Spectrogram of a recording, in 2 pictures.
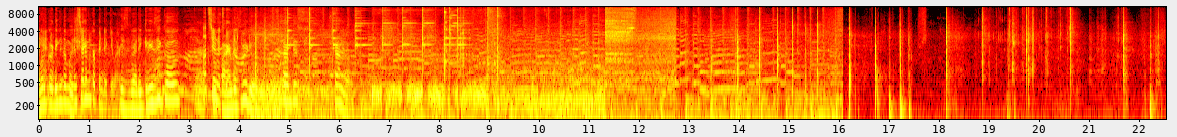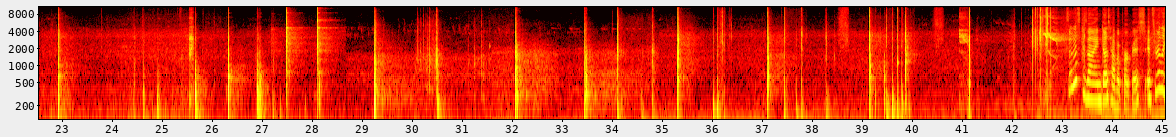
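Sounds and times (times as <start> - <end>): axe chopping firewood: 13.9 - 17.5, 18.1 - 20.8, 21.6 - 23.3, 24.6 - 28.5, 35.3 - 36.4, 37.1 - 38.4, 39.1 - 40.1.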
